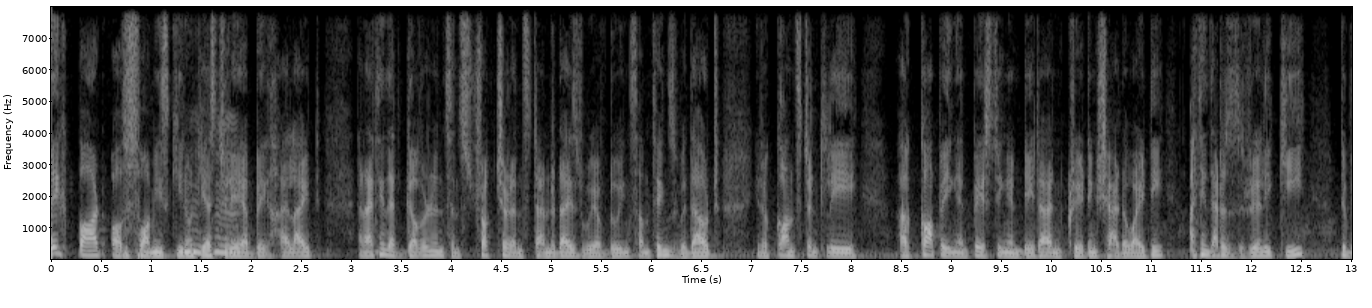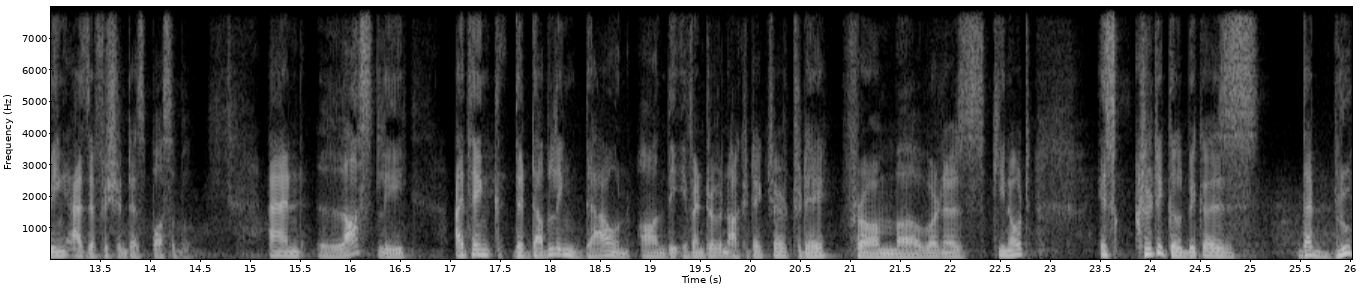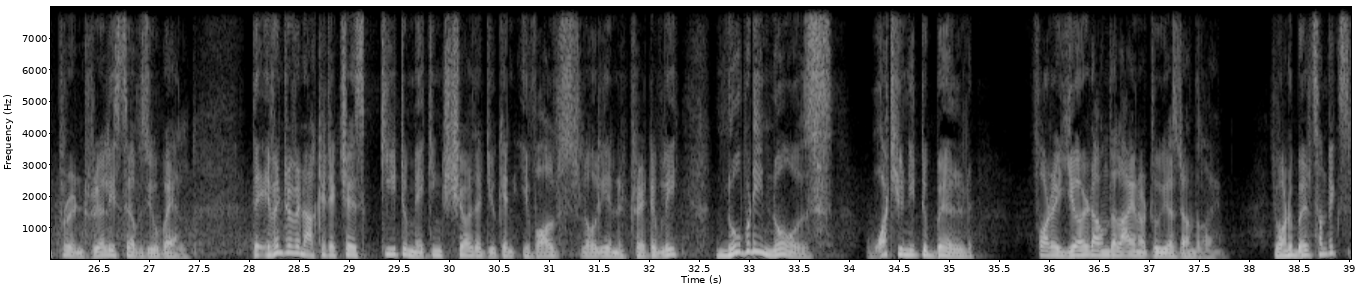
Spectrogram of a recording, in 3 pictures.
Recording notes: Live from Las Vegas with StackHawk.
